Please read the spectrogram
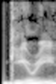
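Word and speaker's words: Gary: You came from Geary, Indiana. – Geary.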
